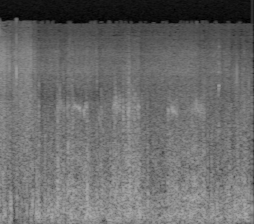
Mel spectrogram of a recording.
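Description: A shorebird gives short piping calls.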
